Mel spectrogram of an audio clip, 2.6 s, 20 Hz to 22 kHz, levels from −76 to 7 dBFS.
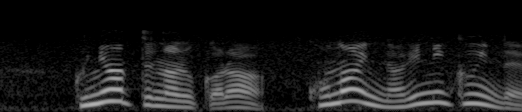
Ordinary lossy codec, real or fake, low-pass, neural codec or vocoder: none; real; 7.2 kHz; none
